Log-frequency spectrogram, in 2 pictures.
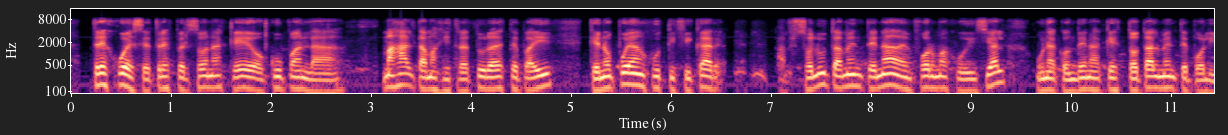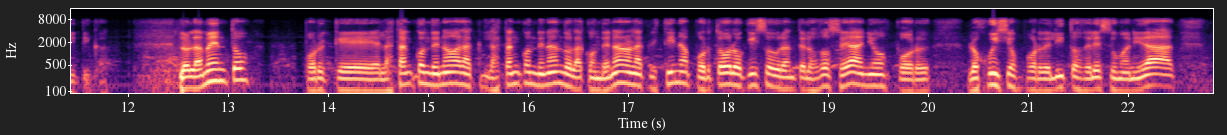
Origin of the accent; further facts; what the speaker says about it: Argentina; todos nosotros, como ciudadanos, como argentinos, como patriotas, como militantes, estamos en libertad condicional.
